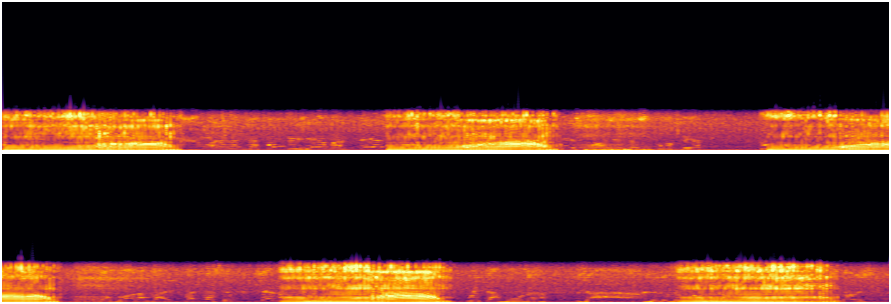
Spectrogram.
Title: roncando para matar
